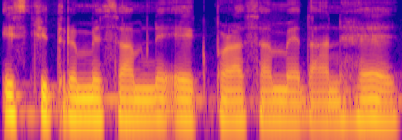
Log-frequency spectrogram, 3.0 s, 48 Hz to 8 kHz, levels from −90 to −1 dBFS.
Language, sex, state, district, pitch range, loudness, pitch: Hindi, male, Jharkhand, Garhwa, 100-110 Hz, -18 LUFS, 105 Hz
